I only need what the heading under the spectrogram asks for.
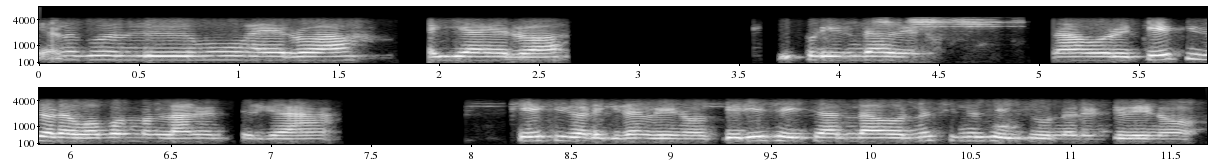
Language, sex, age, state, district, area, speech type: Tamil, female, 60+, Tamil Nadu, Virudhunagar, rural, conversation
